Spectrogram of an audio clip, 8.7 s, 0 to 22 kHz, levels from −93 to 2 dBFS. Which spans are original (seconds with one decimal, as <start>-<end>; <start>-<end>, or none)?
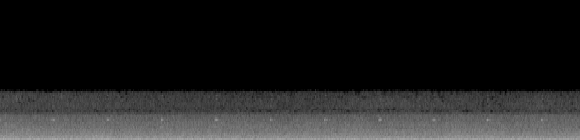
0.0-3.4; 7.3-8.7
